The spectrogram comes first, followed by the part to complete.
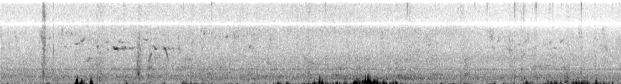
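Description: Footsteps of a person walking over grass: irregular low thuds and scuffs, heaviest about a second in and again past the middle.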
